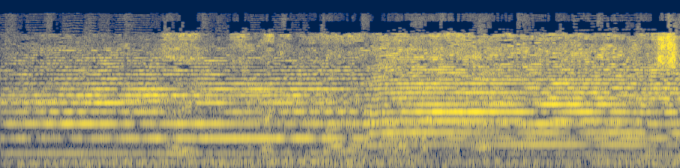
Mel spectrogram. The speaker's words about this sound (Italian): Non li sento più, eccoli qua. La nave cargo Ever Given è a galla, si muove, queste sono le sirene a festa.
